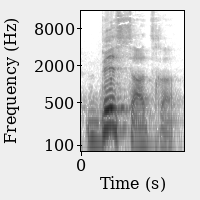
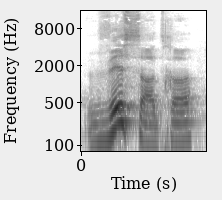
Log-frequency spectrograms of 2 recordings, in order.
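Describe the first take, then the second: First: The word begins with a hard b sound. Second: The word begins with a soft v sound. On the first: The speaker calls it right. "So be is a dogish" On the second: The speaker calls it wrong. "don't say visatcha instead of bisatcha"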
